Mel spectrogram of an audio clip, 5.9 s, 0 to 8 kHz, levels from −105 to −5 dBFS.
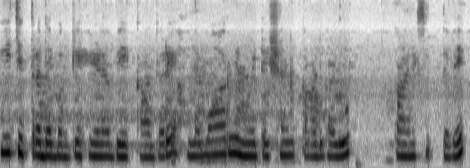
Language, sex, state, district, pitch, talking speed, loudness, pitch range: Kannada, female, Karnataka, Bidar, 225 Hz, 90 wpm, -18 LUFS, 220-250 Hz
